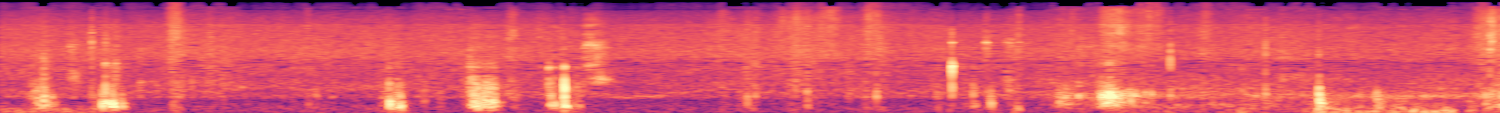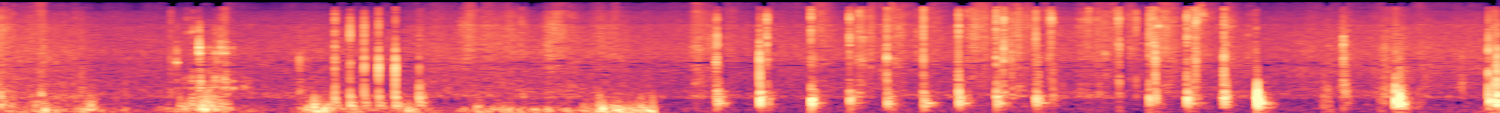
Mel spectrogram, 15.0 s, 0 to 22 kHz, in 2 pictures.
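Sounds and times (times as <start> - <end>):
sharp clicks and knocks: 8.4 - 9.6.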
